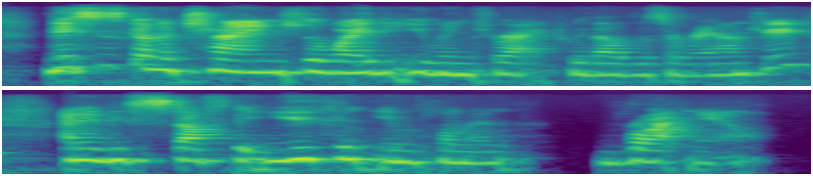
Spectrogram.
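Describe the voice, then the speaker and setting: At a fairly quick pace, a woman with an Australian accent speaks in a somewhat breathy voice. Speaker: body language trainer. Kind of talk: webinar presentation. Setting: live webinar. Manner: halting.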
